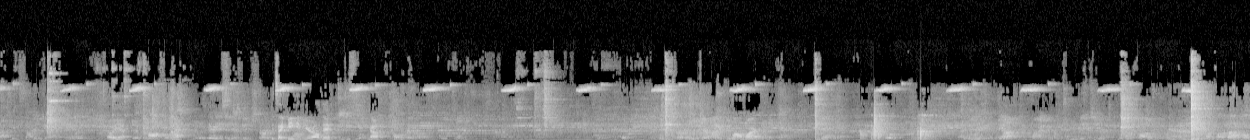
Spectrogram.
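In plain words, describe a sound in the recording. A weight stack clanks on a gym machine.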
